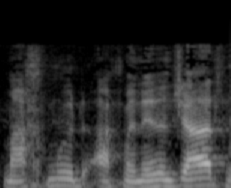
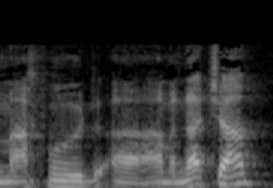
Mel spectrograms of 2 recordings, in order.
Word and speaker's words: Mahmoud Ahmadinejad: You have a president of Iran, Mahmoud Ahmadinejad, is how you pronounce his name. If you prefer to pronounce his name Mahmoud Ahmadinejad, you can do that too.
